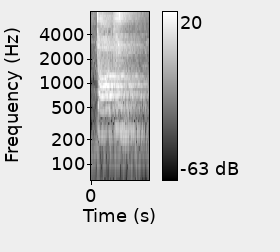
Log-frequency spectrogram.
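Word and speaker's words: talking: टॉकिंग, जैसे वॉकिंग पढ़ते हैं, लिखते हैं वॉकिंग, एल साइलेंट है।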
